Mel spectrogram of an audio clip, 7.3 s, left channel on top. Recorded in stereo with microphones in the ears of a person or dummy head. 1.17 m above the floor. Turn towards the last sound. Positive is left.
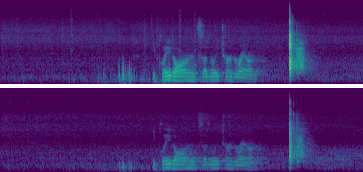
turn(degrees=25)  # may be behind; listen again after turning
